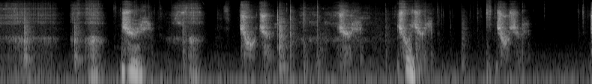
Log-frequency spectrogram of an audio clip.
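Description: A man groans and gasps loudly close by.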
